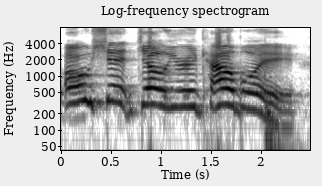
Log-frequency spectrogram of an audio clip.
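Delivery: high, loud mock shock, last words slow; mock surprise. Reacting to Joe's cowboy in the improv skit, high mock shock. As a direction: squeal it out as if startled by a cowboy. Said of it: "And I'll go".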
